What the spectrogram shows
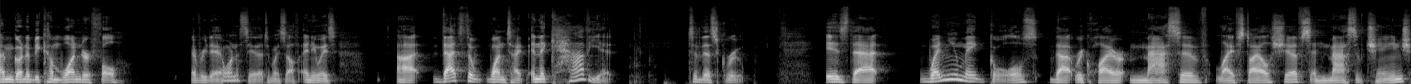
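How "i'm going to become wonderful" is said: full of sheer, earnest hope. Quoting a Thirty Rock line: imitating sheer hope. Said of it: "sheer hope".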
